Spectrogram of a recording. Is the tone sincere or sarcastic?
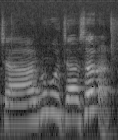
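sarcastic. It is said mockingly and sarcastically.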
